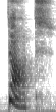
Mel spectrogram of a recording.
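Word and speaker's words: taught: അല്ലേ എന്നിട്ട് വായ വായിക്കുന്നതോ ടോട്ട് ടോട്ട് എന്ന് പറയുന്ന സമയത്ത് നമ്മൾത് എന്താണ് അതിന്റെ ഉച്ചാരണത്തിന്റെ ഇത് എടുത്തു നോക്കുകയാണെങ്കിൽ ജസ്റ്റ് നാല് ലെറ്റേഴ്സ് ഉണ്ടാവുള്ളൂ ആ ഉച്ചാരണം കാണിക്കാൻ വേണ്ടിയിട്ട് പക്ഷേ ഇതിൽ ഇത്രമാതിരി ലെറ്റേഴ്സ് അല്ലേ പക്ഷേ ഒന്നും ചെയ്യാൻ പറ്റില്ല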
